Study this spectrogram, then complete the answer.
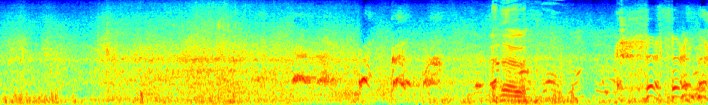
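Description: A dog yips and barks in short bursts amid steady outdoor noise and a passing vehicle, with people talking nearby.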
